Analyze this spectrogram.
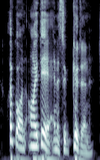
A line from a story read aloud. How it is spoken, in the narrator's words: Jenny exclaimed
